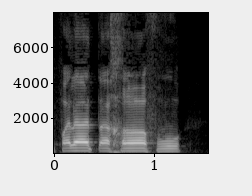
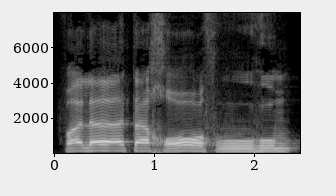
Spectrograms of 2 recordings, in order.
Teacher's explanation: Jadinya kha ini bila dia berbaris di atas tambah pula selepasnya huruf mat iaitu alif, dia ranking yang paling tebal untuk ditebalkan.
